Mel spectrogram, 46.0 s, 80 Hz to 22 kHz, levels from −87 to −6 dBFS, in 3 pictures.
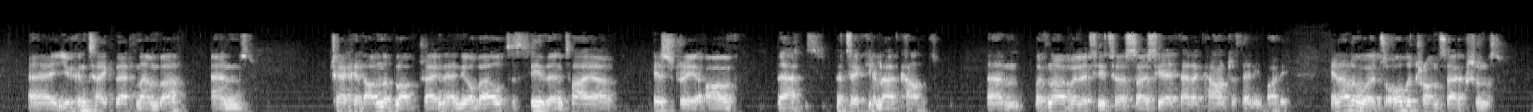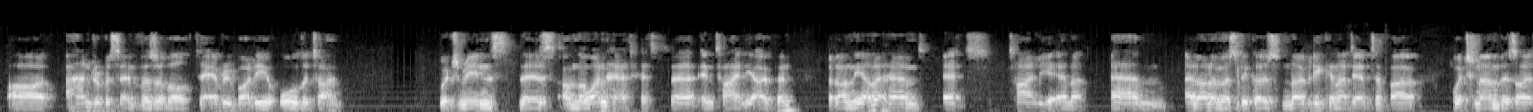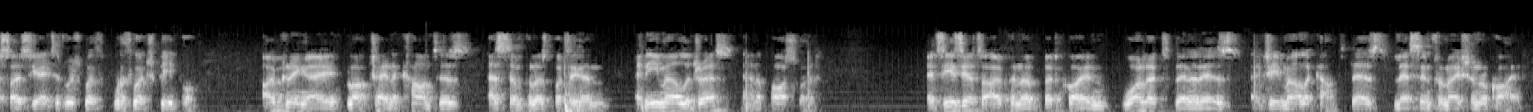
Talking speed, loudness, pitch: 150 wpm, -17 LUFS, 110 Hz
